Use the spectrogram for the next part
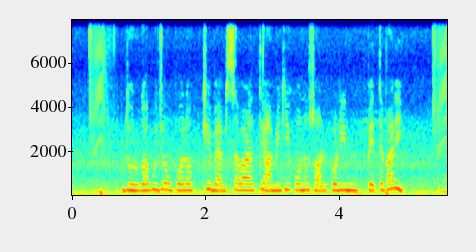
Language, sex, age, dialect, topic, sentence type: Bengali, female, 18-24, Jharkhandi, banking, question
